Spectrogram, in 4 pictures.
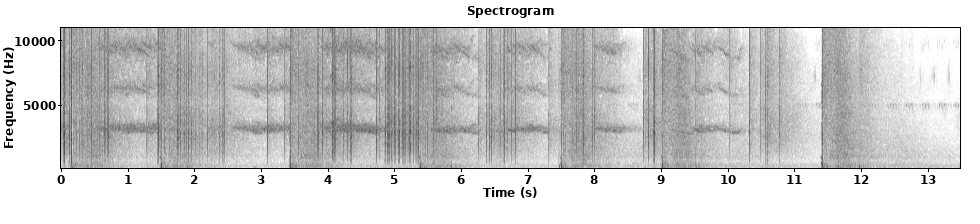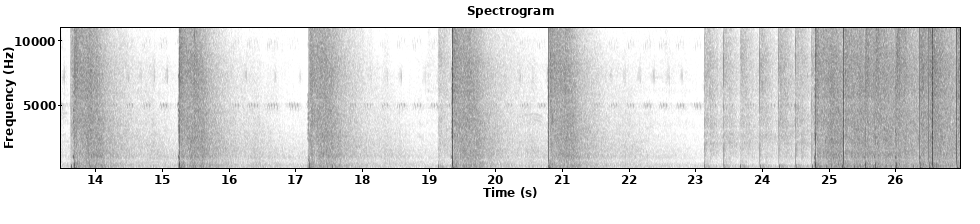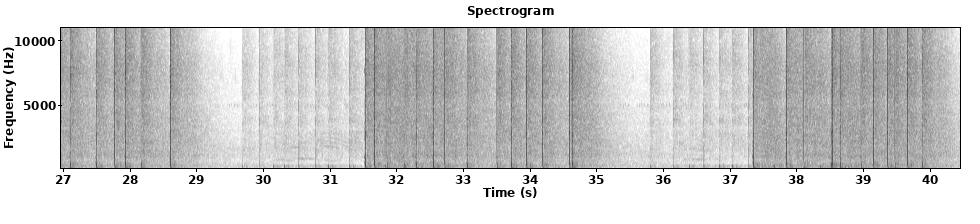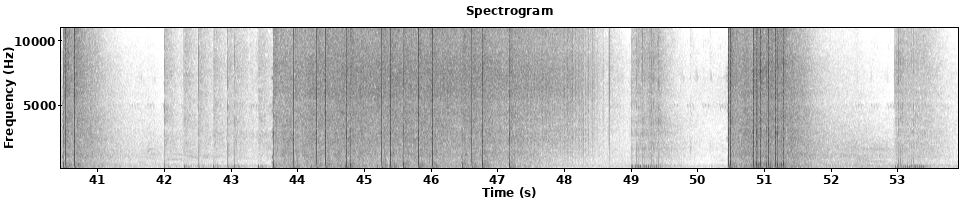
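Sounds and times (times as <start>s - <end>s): fireworks whistling: 0.0s - 12.8s, 24.6s - 41.4s, 42.0s - 52.0s, 52.9s - 53.9s
fireworks bursting with bangs: 0.0s - 22.2s, 23.1s - 53.9s.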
